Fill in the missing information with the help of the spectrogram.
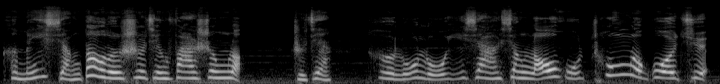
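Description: Gentle woman reading a children's story. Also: sits high, measured pace, soft background music. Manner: gentle, expressive, addresses kids directly.

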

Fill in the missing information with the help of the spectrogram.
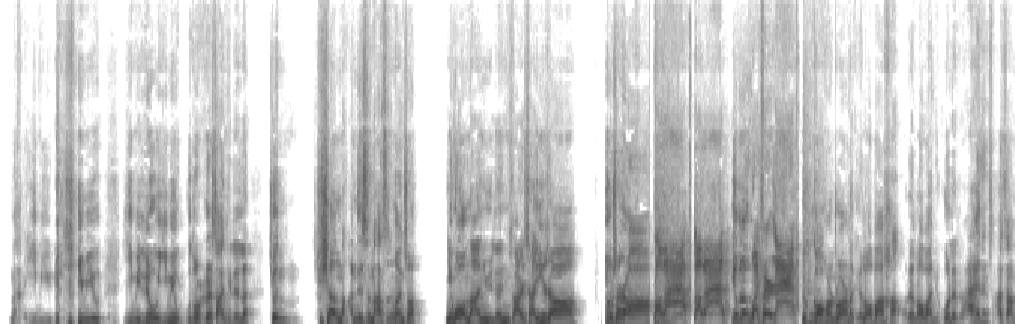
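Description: Man, Northeastern Mandarin accent, fast talker, animated, blunt casual anecdote. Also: on the high side, breathy edge, soft background music. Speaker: storyteller.

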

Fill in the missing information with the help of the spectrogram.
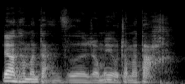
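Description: A male audiobook narrator voicing a cunning, confident male strategist who speaks in a quiet, conspiratorial way. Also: low-pitched, fast, voice pushed down, lightly acted. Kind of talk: audiobook character reading.

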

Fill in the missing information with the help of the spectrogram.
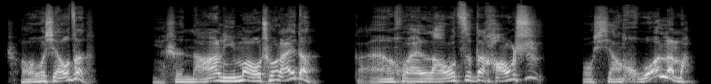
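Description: A man voicing a greedy male bandit chief in an audiobook, drawling slow and sneering. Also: a little high, wildly swooping pitch, fairly bright tone, husky, exaggerated voice. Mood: menacing.

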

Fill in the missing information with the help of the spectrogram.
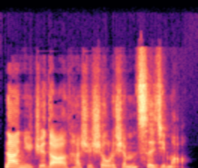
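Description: A woman voicing a stern police detective who questions firmly and briskly. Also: mid-range voice, expressive, a bit bright, slightly rough.

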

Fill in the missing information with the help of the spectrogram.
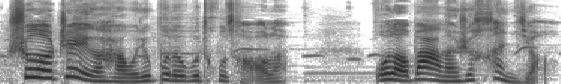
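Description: Chatty woman telling office stories, mellow voice, bouncy pitch, faint music behind. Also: sing-song, a little fast. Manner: chatty, playful, acts out quoted coworkers. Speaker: host. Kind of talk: comic storytelling monologue.

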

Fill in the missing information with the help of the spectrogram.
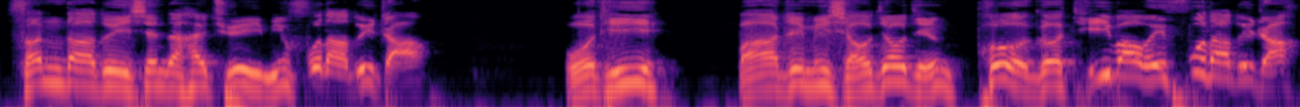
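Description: Man doing a middle-aged police boss making a big speech, husky, dry sound. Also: medium pitch, big pitch swings, normal speed, dry recording. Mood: rousing. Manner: speechmaking, emphatic. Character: middle-aged male police bureau chief, formal.

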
